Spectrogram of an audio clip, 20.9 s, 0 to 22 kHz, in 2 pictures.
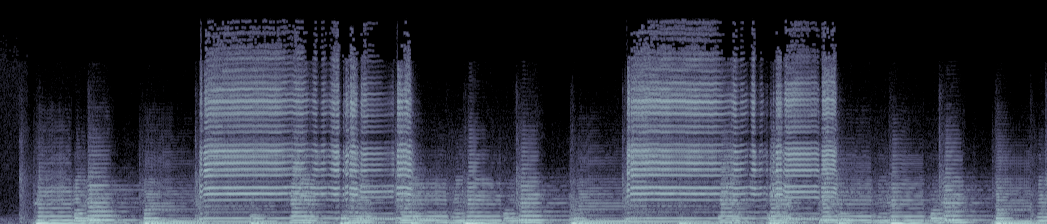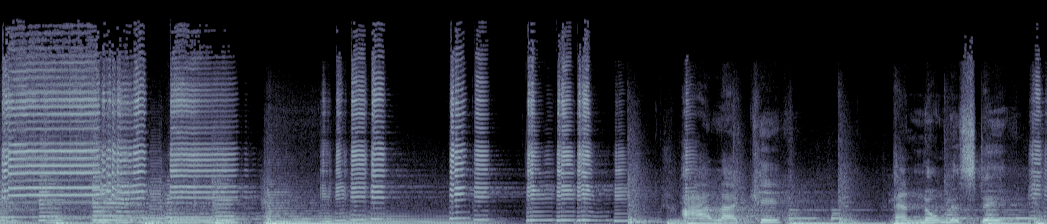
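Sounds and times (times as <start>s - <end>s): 
1940s swing-era song recording with brass, saxophone, bass and drums: 0.0s - 20.9s
speech: 20.1s - 20.9s.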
